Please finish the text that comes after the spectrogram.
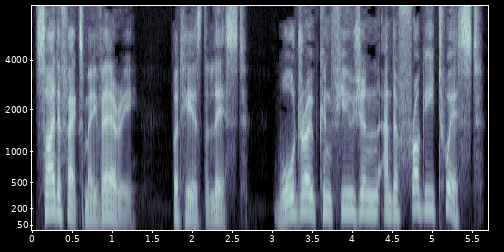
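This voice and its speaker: Theatrical, animated male showman played by a man. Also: on the high side, measured pace, no room sound, clean studio sound. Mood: mischievous. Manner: theatrical, wry. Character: theatrical, meddling male showman, sardonic and flamboyant. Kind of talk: comic stage play table read.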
